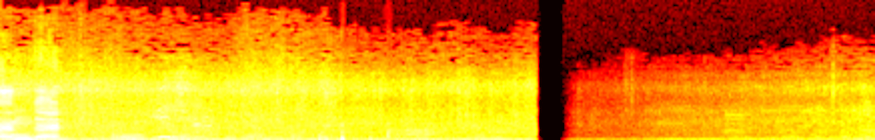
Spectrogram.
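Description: Voices in the first second over a steady low rumble of road traffic. The sound cuts off abruptly about two-thirds of the way through, and a quieter low background follows.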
